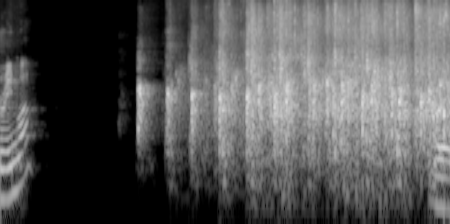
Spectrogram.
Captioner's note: applause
